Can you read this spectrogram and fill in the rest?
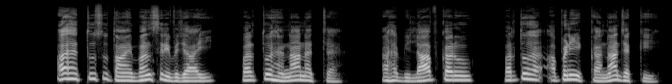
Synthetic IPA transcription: ɐɦɛt̪ʊsut̪ãːjẽbɐ̃nsɾibɐd͡ʒaːi | pɐɾt̪ʊɦɛnanɐʃɛ | ɐɦɛbɪlaːpkɐɾu | pɐɾt̪ʊɦɛʔɐp̬ɽ̃iɦɪkːanad͡ʒɐkːiː

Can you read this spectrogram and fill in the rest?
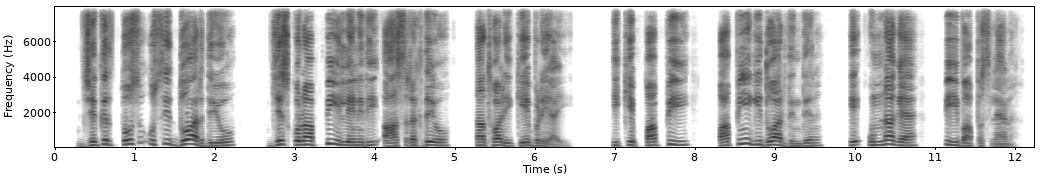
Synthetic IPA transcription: d͡ʒekəɾt̪ʊsʊsid̪ʊaːɾd̪ɪjoː | d͡ʒeskoːlãːpiːleːɽ̃eːd̪iːʔaːsɾəkʰd̪eːoː | t̪ãːt̪ʰʊaːɽiːkeːbəɽeːa̰ːḭː | kiːkepaːpiː | paːpɪjãːɡid̪ʊaːɾd̪ɪ̃nd̪eːn | keʊnːãːɡɛː | piːbaːpəslɛːɽ

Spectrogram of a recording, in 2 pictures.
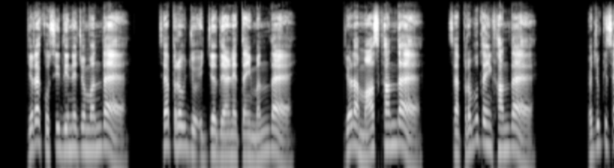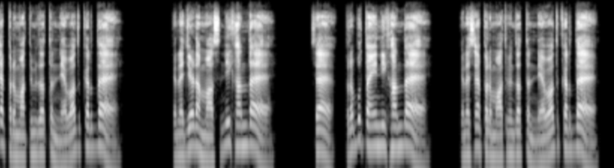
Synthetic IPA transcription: d͡ʒeːɽakʊsid̪ɪned͡ʒomɐ̃nd̪aɛ | sɛːpɾɐbud͡ʒoɪd͡ʒzːət̪̚d̪ɛːɽ̃et̪ãːĩmɐnd̪aɛː | d͡ʒeːɽamaːskʰãːnd̪aɛː | sɛːpɾɐbut̪aːĩkʰãːnd̪aɛ | kaːd͡ʒoːkisɛːpɐɾəmaːt̪mẽd̪ad̪ʱɐnjəʋaːd̪kɐɾd̪aɛː | kɐnɛd͡ʒeːɽamaːsnĩkʰãːnd̪aɛ | sɛːpɾɐbut̪ãːĩnĩkʰãːnd̪aɛː | kɐnɛs̬ɛːpɐɾəmaːt̪mẽd̪ad̪ʱɐnjəʋaːd̪kɐɾd̪aɛː

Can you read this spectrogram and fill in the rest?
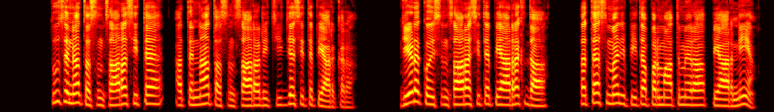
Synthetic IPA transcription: t̪ʊs̬ɛnat̪asɐnsaːɾasɪt̪ɛɐt̪ɛnat̪asɐnsaːɾaɾit͡ʃid͡ʒasɪt̪ɛpjaːɾkɐɾa | d͡ʒeːɽakoːisɐ̃nsaːɾasɪt̪ɛpjaːɾːɐkʰd̪a | t̪at̪ɛːsmɐ̃nd͡ʒpɪt̪̬apɾɐmaːt̪mɛ̃ɾapjaːɾnĩaː

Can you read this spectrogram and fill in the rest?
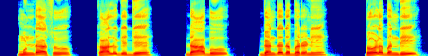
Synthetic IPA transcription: muɳɖaːsu | kaːluɡed͡ʒe | ɖaːbu | ɡɐnd̪ɐd̪ɐbʱɐɾɐɳi | t̪oːɭɐbɐnd̪i

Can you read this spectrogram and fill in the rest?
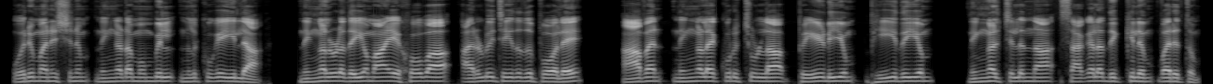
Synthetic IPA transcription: o̞ɾumɐnuʂjɐnumniŋːɐɭɽe̞mumbilnilkuɣɐjilːɐ̰ | niŋːɐɭuɽe̞d̪e̞jʋɐmaːjɐje̞ho̞ːʋaɐɾuɭʋit͡ɕe̞jt̪ːɐðupo̞ːle̞ | ɐʋɐnniŋːɐɭe̞kːurit͡ɕːuɭːɐpeːɽijumbʱiːd̪ijum | niŋːɐɭt͡ɕelːunːɐsɐɣɐlɐd̪ikːilumʋɐɾut̪ːum

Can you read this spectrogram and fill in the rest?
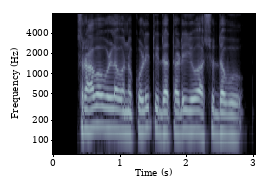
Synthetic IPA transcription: sɾaːʋɐuɭːɐʋɐnːukuɭit̪id̪ːɐt̪ɐɽijuɐʃud̪ʱːɐʋu

